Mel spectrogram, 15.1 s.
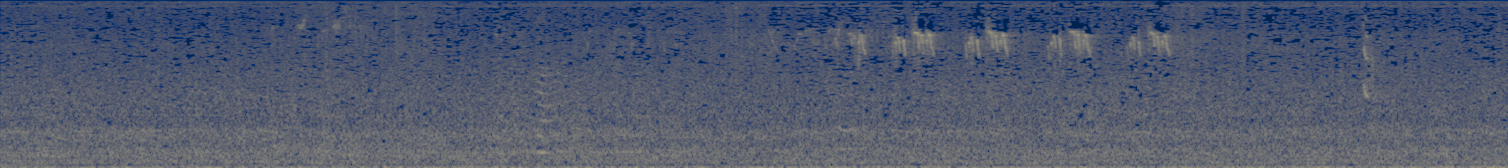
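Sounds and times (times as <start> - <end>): high insect-like hiss: 0.0 - 15.0
small bird chirping: 7.7 - 11.9, 13.6 - 14.0.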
